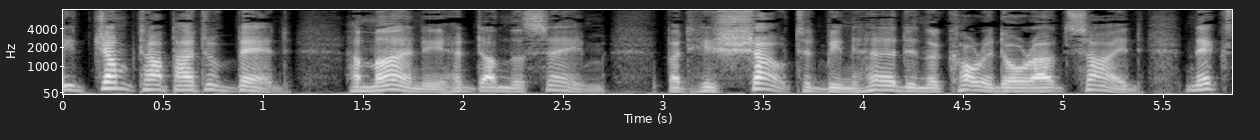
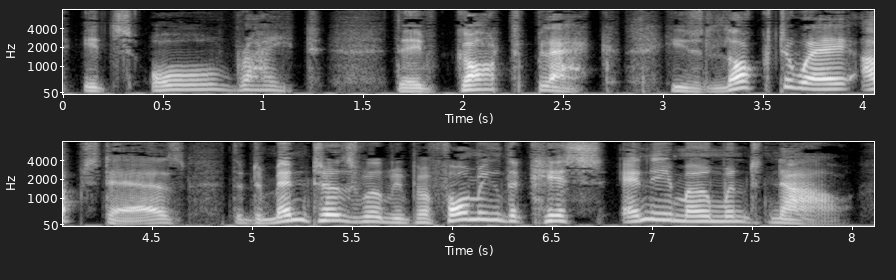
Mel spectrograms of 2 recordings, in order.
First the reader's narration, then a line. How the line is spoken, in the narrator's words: said Madame Pumphrey, soothingly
